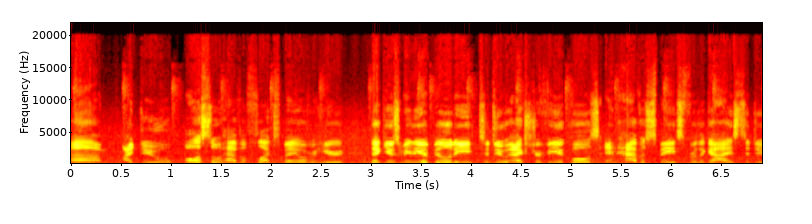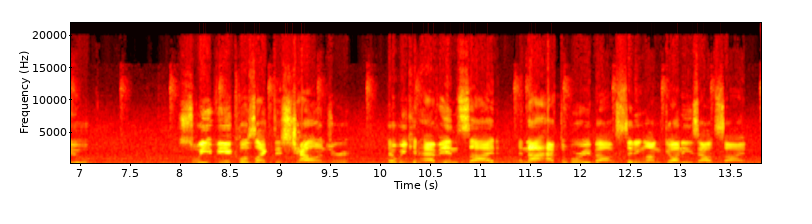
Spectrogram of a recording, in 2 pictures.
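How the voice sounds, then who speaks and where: Over noticeable background noise, a man talks in a raised, projected voice at a high pitch and a fairly quick pace, with ordinary pitch variation. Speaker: auto shop staff giving tour. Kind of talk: guided walkthrough tour. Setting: walking through auto shop. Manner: loud, raised voice.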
